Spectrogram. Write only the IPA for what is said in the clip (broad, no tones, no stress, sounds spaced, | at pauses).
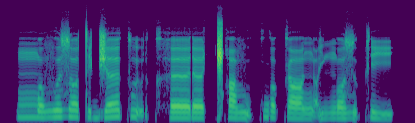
mː ɔ v ʊ z ɔ t ɪ d͡ʒ ɜː k l ṵ ɾ ʊ k h ɜː ɾ ɜː ǁʰ ɑ v ṵ k w ɔ k ɑː ŋ ɑ̰ j ŋ ɔ z ṵ k ɾ i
